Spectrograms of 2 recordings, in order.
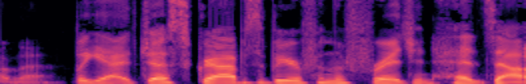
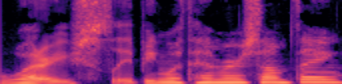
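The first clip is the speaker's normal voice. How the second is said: ordinary delivery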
